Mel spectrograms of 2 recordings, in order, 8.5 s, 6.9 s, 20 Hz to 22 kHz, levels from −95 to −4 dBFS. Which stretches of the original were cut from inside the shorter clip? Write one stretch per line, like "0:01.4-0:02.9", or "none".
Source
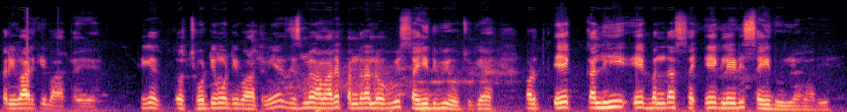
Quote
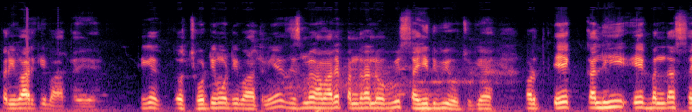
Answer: none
